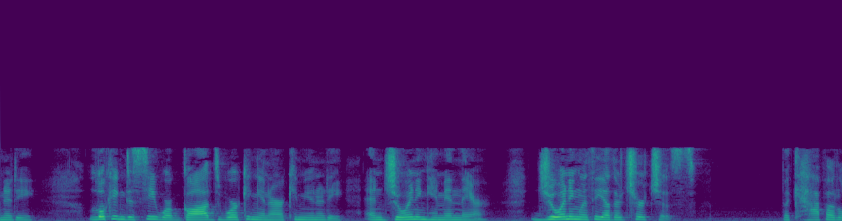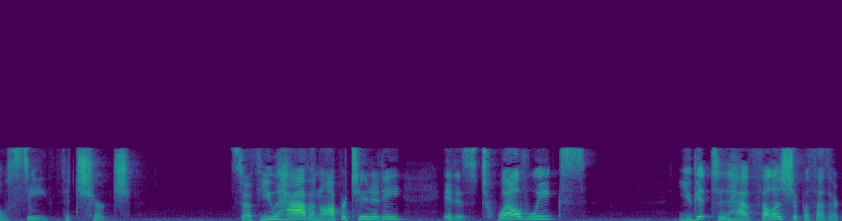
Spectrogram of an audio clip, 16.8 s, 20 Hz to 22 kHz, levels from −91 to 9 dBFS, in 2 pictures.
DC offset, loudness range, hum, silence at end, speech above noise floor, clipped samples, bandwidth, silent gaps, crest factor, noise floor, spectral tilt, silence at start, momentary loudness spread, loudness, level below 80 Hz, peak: under 0.1%; 6 LU; none; 0.05 s; 33 dB; under 0.1%; 7.8 kHz; none; 24 dB; -64 dBFS; -2.5 dB/octave; 0 s; 17 LU; -31 LUFS; -72 dBFS; -10 dBFS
